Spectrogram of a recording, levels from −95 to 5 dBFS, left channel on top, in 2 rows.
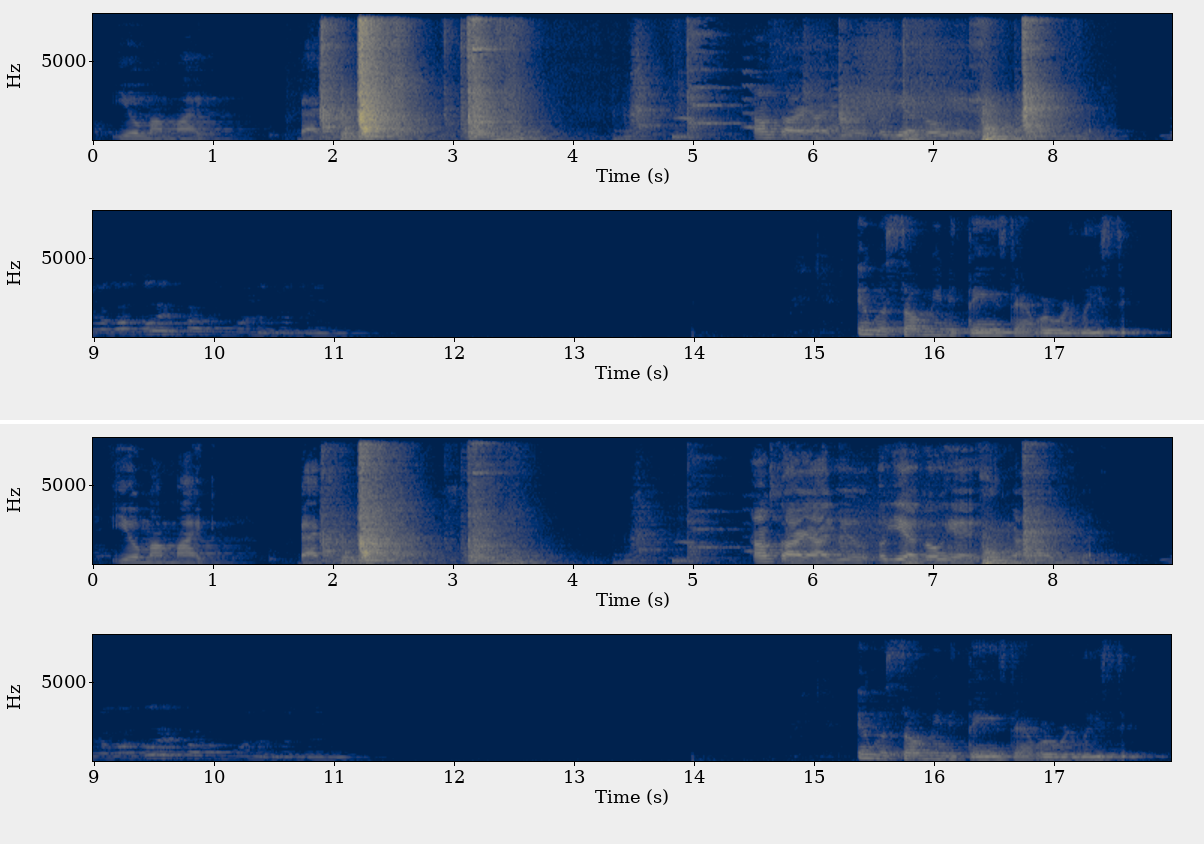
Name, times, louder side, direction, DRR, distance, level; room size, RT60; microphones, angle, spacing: voice 1, 0.2-0.9 1.7-2.8 5.5-8.3, right 4 dB, 65° right, 1.2 m, -53 dB
sound 1, 1.9-3.8 4.4-5.6 5.9-8.2, left 9 dB, 50° left, 0.4 m, -40 dB
voice 2, 8.9-11.0, left 2 dB, 80° left, 3.3 m, -68 dB
voice 3, 15.0-17.6, left 1 dB, 20° left, 0.8 m, -54 dB
18.5 x 8.3 x 6.7 m
head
